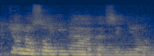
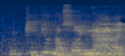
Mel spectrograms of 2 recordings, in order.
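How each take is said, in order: First: A lightly voiced meek servant, head bowed; mock the submissive, humble plea. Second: Said in the usual way. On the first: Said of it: "soy enemigo de la palabra humildad".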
